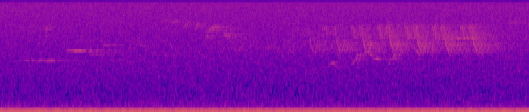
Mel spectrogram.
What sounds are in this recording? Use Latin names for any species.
Catharus guttatus, Poecile atricapillus, Seiurus aurocapilla, Catharus ustulatus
